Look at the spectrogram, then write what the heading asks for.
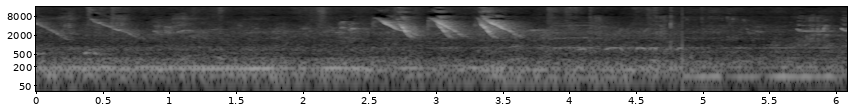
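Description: Birds calling: sharp whistled calls that fall quickly in pitch, one near the start and a quick run of three or four about halfway through, over a steady low hum.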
